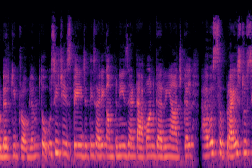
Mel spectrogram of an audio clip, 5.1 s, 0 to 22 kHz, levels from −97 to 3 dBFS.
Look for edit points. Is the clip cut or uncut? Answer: cut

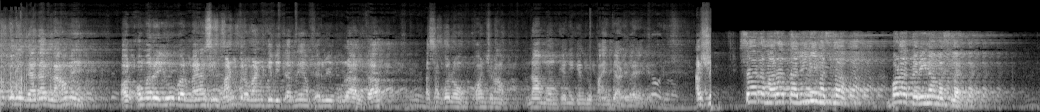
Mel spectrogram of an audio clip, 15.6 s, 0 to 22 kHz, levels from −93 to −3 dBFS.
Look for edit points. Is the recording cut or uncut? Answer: cut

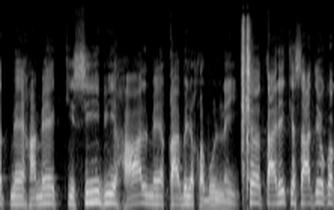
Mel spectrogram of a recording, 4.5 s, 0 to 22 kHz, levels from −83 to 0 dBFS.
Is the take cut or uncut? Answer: cut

